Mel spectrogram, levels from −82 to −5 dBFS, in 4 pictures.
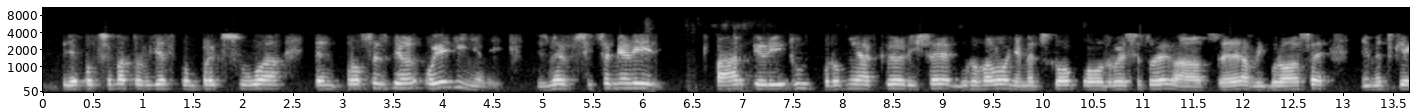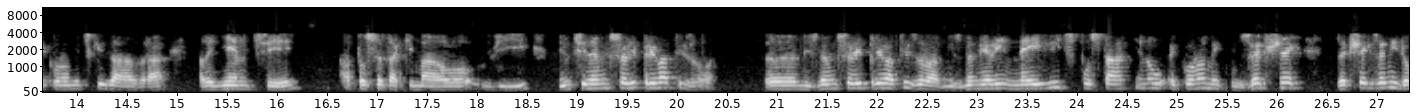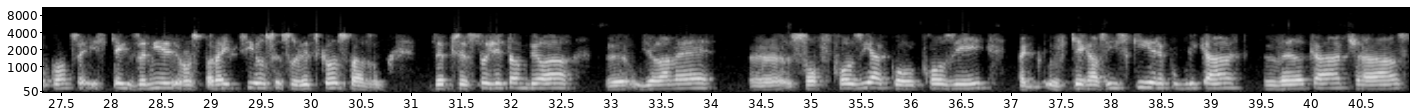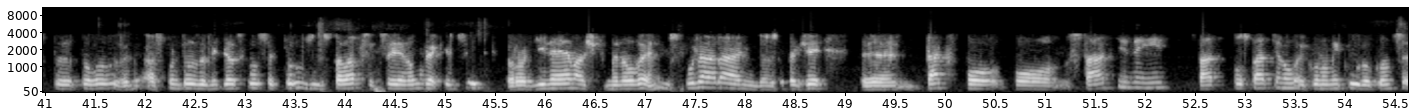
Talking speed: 115 wpm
